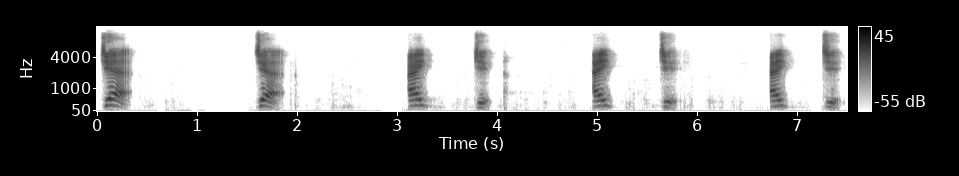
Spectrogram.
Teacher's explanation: huruf Jim Tengah lidah bertemu dengan langit-langit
